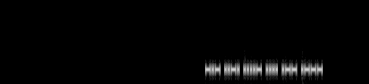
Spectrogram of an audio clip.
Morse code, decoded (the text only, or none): KF4HWJ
